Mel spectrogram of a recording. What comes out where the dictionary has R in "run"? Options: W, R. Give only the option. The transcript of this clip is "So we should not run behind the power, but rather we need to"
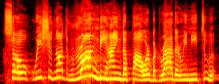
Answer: R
